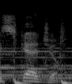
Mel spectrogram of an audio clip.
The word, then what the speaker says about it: schedule: In my accent, we'd say schedule. In other accents, it may sound a little more like schedule, making a sh, schedule. But not where I'm from.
